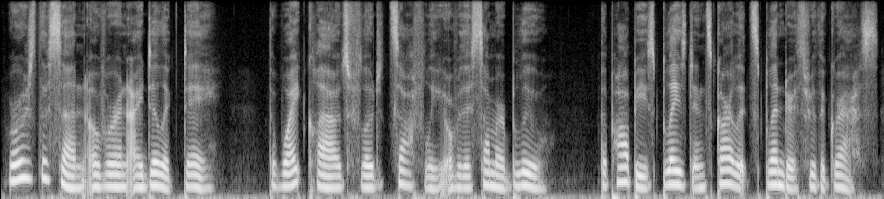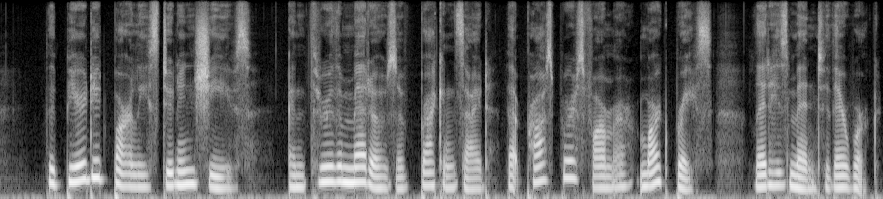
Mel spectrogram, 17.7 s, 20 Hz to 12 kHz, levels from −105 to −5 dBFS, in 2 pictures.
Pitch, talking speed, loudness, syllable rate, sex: 175 Hz, 165 wpm, -19 LUFS, 4.8 syllables/s, female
